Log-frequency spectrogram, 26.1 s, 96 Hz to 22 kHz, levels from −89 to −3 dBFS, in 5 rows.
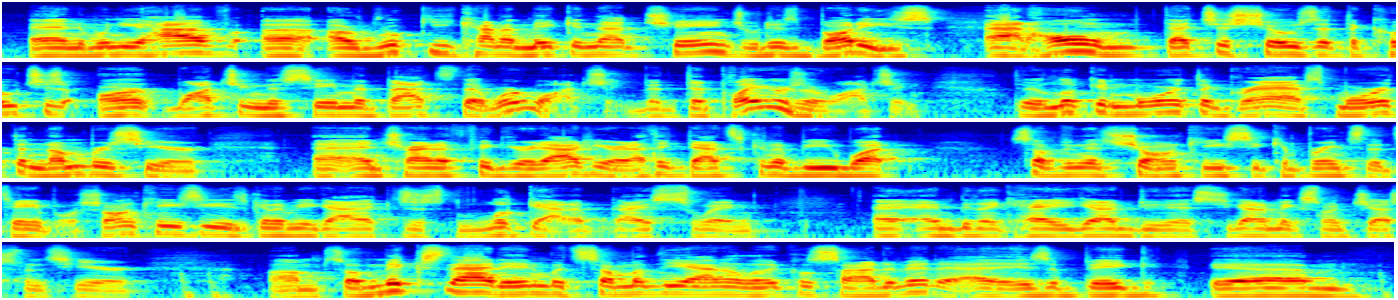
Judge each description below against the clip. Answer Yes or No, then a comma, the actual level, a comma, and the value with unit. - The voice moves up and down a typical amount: Yes, average, 3.3 semitones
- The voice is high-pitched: No, low, 130 Hz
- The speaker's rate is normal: No, fast, 275 wpm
